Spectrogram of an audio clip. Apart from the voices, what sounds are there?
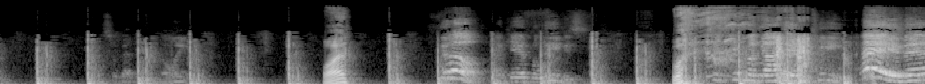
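door being answered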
